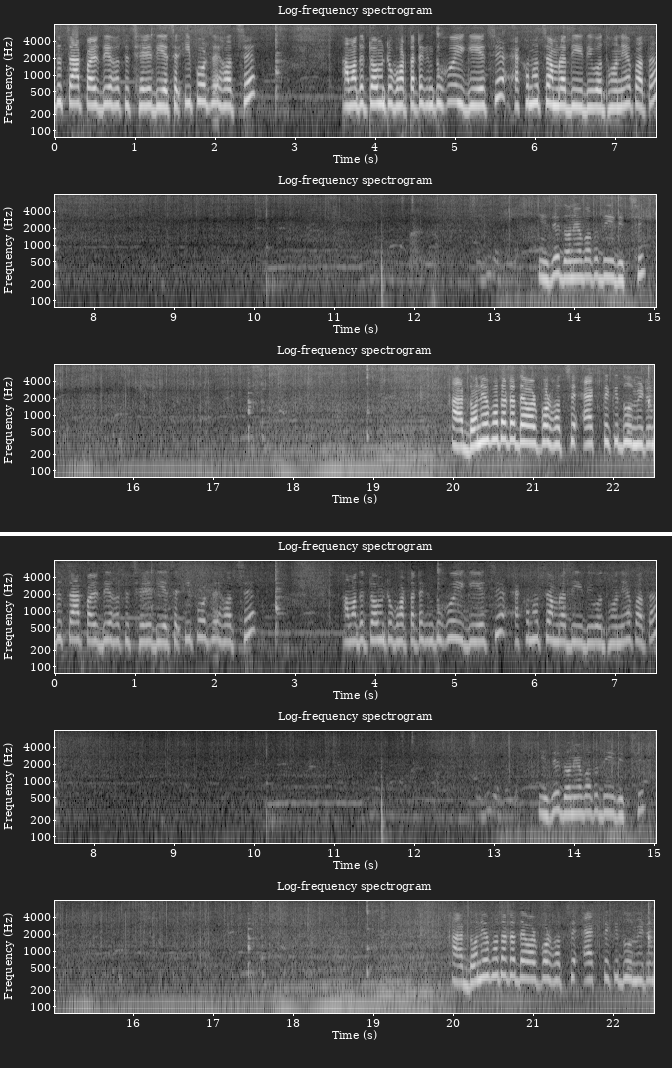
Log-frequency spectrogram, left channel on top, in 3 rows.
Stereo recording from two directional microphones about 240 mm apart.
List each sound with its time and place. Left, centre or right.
0.0 s speech: left
3.6 s speech: left
13.7 s speech: left
20.0 s speech: left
